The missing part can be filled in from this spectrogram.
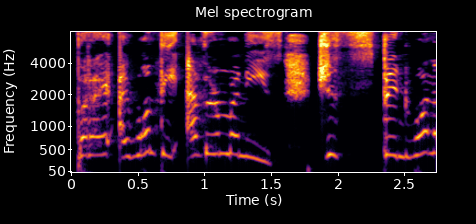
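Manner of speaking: high-pitched mock pleading; imitated tearful child. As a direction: mimic an upset little kid begging. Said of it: "he's, like, crying and screaming".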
